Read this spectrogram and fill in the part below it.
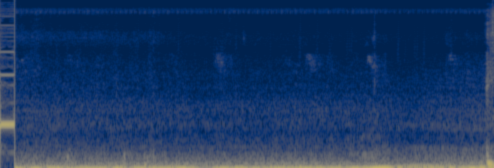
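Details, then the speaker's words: Fiat Punto driving slowly while turning after repair to fix a front knock (CV joint next suspect if it persisted): only low road rumble and tyre noise, no clunks or rhythmic knocking; knock fixed. "this could be so nice if it doesn't knock anymore are you joking me i've actually fixed it we fixed it"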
